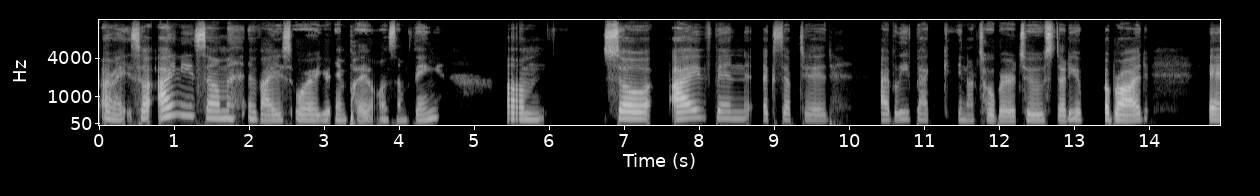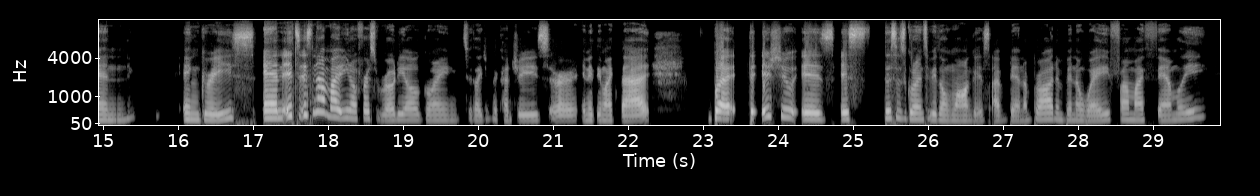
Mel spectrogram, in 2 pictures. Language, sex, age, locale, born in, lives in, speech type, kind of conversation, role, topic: English, female, 20-24, en-US, United States, United States, conversation, advice, user, How can I share good news with my family in a meaningful and considerate way?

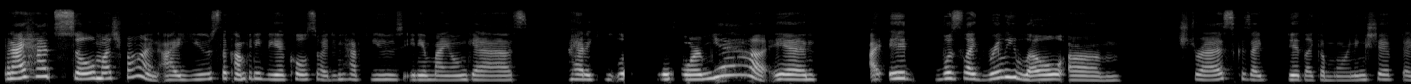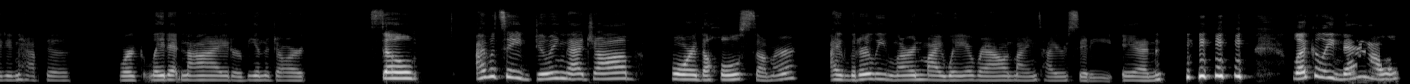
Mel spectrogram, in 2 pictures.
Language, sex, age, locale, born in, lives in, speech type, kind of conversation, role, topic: English, female, 25-29, en-US, United States, United States, conversation, unstructured, none, What is the most unusual job you have ever had?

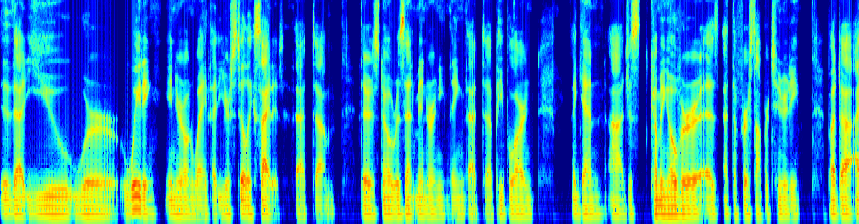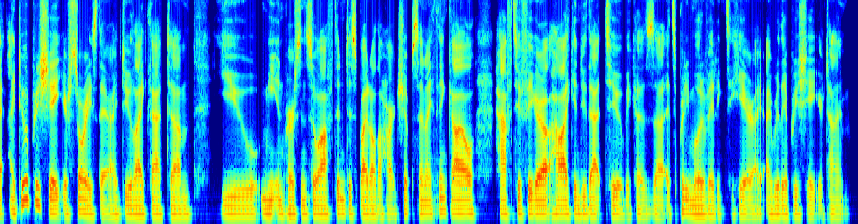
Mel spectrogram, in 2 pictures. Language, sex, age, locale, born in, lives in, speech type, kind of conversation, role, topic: English, male, 30-34, en-US, United States, United States, conversation, unstructured, none, Which small rituals help you feel close across distance, and how do they nurture connection?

